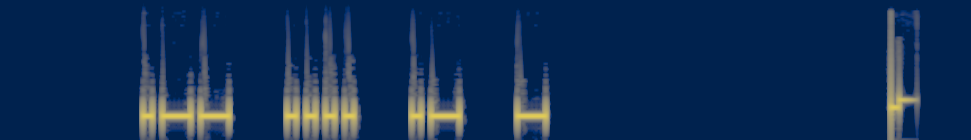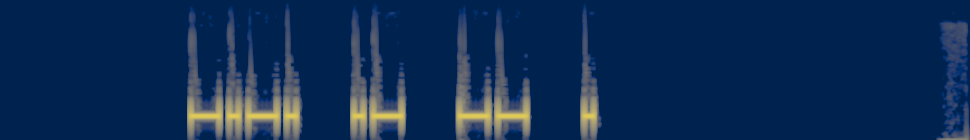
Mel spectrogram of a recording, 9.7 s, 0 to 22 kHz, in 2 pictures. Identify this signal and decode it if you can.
Morse code, heard as a keyed tone, about 25 wpm, spaced as for 18 wpm, 700 Hz. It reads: WHAT CAME
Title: 2x Character Spacing - Top 200 Words - 25wpm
